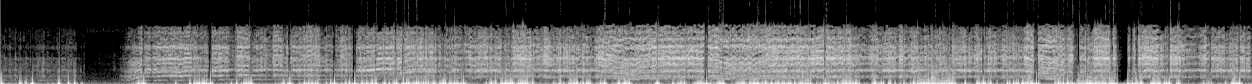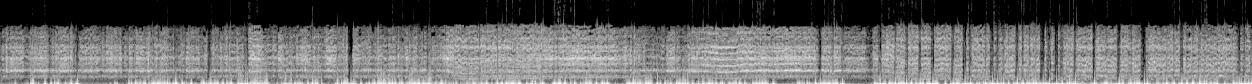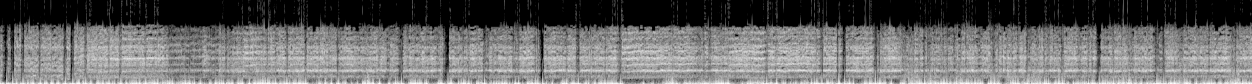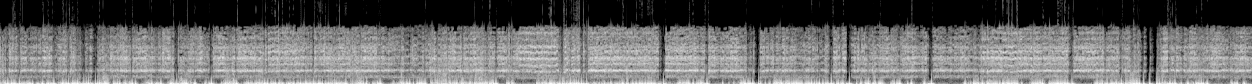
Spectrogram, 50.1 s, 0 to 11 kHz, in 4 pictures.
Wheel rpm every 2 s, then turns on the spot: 30, 150, 210, 220, 230, 220, 230, 230, 230, 230, 220, 200, 200, 230, 230, 230, 230, 230, 230, 230, 230, 230, 240, 230, 230.
none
